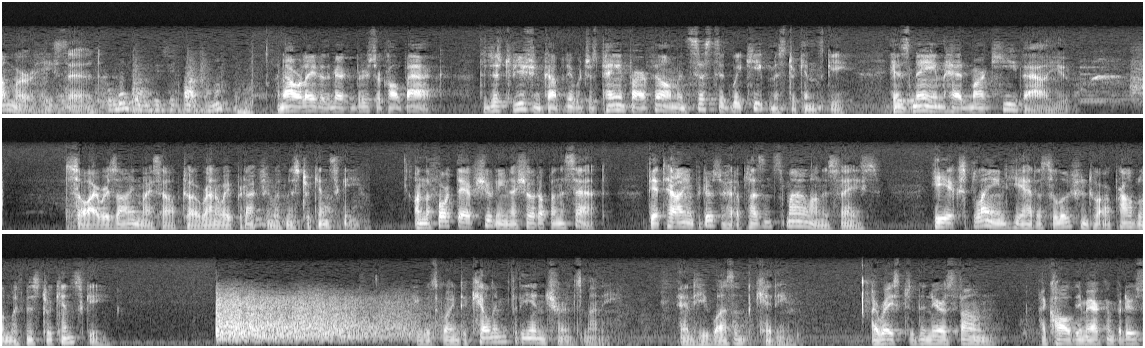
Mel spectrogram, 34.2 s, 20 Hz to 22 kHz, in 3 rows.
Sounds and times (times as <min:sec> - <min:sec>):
Speech: 0:00.0 - 0:10.8, 0:12.0 - 0:24.0, 0:27.0 - 0:34.2.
